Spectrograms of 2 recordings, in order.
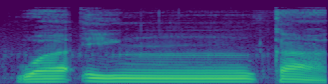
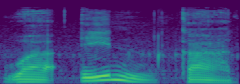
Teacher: Ini cara bacanya non mati ini disamarkan ya. Wa ingka, seperti itu. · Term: ikhfa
